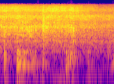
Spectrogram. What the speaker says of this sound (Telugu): శనగకాయ పేస్ట్ అయితే మొత్తం వేగేంత వరకు అయితే బాగా తిప్పేసుకున్నాను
